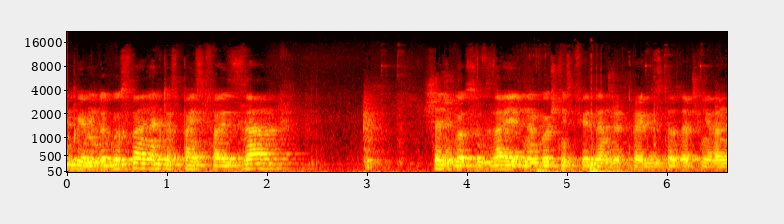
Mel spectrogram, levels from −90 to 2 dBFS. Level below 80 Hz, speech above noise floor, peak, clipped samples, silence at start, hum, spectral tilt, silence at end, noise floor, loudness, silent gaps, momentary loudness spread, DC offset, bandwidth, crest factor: -38 dBFS; 23 dB; -6 dBFS; under 0.1%; 0 s; none; -6.5 dB/octave; 0 s; -44 dBFS; -22 LUFS; none; 13 LU; under 0.1%; 15 kHz; 16 dB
